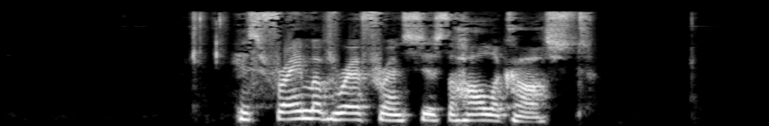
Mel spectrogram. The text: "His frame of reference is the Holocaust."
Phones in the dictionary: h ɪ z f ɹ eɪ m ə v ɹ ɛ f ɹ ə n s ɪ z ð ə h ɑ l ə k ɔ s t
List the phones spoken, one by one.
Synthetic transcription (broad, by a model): h ɪ z f ɹ eɪ m ə v ɹ ɛ f ɹ ə n s ɪ z ð ə h ɑ l ə k ɔ s t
